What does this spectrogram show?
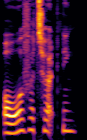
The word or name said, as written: overfortolkning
